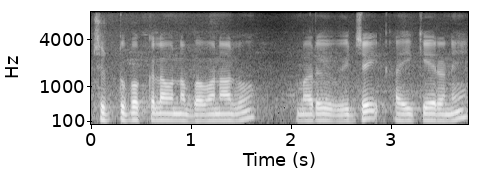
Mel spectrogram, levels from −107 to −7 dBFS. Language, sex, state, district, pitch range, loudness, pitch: Telugu, male, Andhra Pradesh, Sri Satya Sai, 120-135 Hz, -19 LUFS, 120 Hz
